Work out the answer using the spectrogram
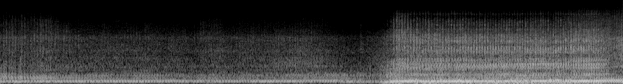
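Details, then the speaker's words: Honda CB750 750cc cross kart back on factory jets with homemade air box: steady low running, then ragged stumbling as throttle rises; fine at half throttle or below, breaks up above; air box suspected. "it's fine as long as you're like half throttle or below"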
